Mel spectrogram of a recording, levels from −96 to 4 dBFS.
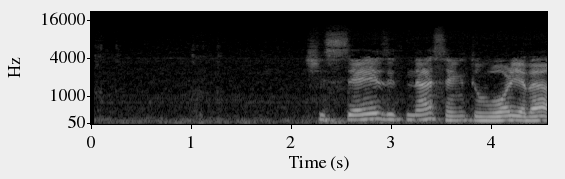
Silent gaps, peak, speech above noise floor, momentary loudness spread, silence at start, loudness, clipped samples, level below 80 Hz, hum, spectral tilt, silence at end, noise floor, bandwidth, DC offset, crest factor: none; -22 dBFS; 30 dB; 12 LU; 1.55 s; -38 LUFS; under 0.1%; -68 dBFS; none; -6 dB/octave; 0 s; -67 dBFS; 12 kHz; under 0.1%; 18 dB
